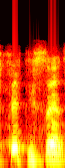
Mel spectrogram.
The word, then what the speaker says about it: 50 Cent: 50 cent said and notice you don't his name is not pronounced 50 cents his name is 50 cent so he says said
